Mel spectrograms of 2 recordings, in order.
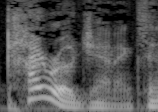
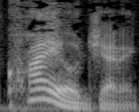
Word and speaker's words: cryogenics: I always want to call it chirogenics, and it's not that at all. It's cryogenics, mm-hmm.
